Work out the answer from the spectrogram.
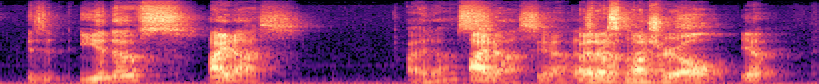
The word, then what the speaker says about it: Eidos: Eidos?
